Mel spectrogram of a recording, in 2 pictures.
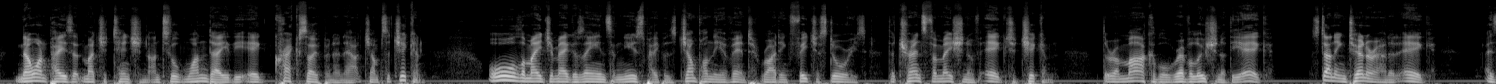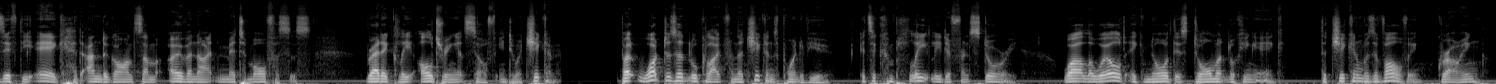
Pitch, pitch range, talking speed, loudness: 130 Hz, 115-150 Hz, 185 wpm, -23 LUFS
